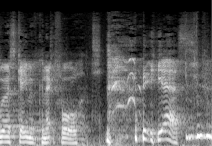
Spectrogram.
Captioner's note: laughs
